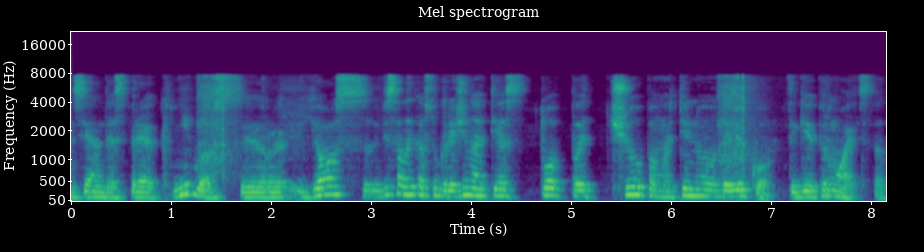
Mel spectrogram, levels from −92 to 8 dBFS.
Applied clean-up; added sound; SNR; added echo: none; Engine / Drill; 16 dB; reverberation time 0.2 s.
